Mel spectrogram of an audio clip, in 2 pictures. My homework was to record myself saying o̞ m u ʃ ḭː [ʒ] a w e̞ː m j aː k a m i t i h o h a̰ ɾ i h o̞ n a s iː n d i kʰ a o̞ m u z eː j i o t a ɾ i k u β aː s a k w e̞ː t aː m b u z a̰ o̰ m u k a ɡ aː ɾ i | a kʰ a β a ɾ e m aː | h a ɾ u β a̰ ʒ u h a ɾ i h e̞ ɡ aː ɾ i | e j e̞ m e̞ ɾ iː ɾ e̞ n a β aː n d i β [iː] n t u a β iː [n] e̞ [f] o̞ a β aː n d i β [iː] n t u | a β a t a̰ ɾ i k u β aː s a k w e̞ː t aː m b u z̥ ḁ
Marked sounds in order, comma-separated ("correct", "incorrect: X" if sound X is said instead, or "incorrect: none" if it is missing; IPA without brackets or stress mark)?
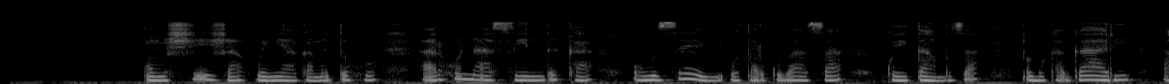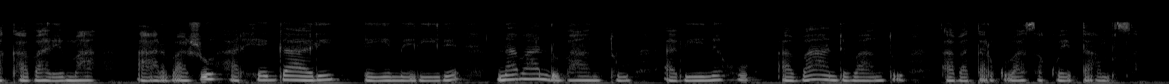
correct, incorrect: aː, correct, incorrect: h, incorrect: aː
